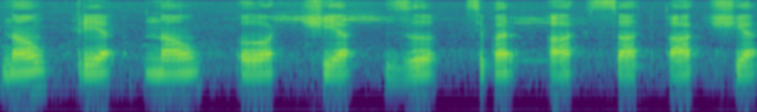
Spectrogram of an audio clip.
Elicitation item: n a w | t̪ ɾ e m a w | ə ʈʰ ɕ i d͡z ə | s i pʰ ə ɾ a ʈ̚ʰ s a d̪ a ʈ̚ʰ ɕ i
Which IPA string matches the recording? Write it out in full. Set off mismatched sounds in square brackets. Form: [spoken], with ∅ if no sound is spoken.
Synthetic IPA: n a w | t̪ ɾ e [n] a w | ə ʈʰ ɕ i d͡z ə | s i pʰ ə ɾ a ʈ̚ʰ s a [t̪] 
